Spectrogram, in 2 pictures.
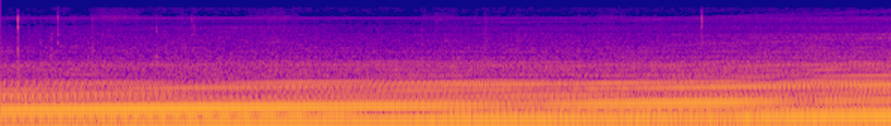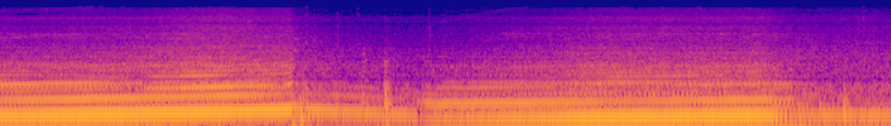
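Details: Subaru WRX with entire exhaust removed, revved outside while diagnosing a suspected problem: raw open exhaust climbs with revs and drops off throttle; loud and unmuffled, sounds good but not fully right, cause unclear.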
